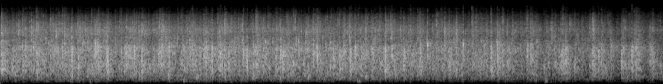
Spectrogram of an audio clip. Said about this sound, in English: give these guys a round of applause for being...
